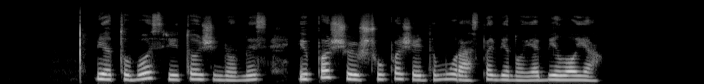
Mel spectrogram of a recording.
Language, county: Lithuanian, Marijampolė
